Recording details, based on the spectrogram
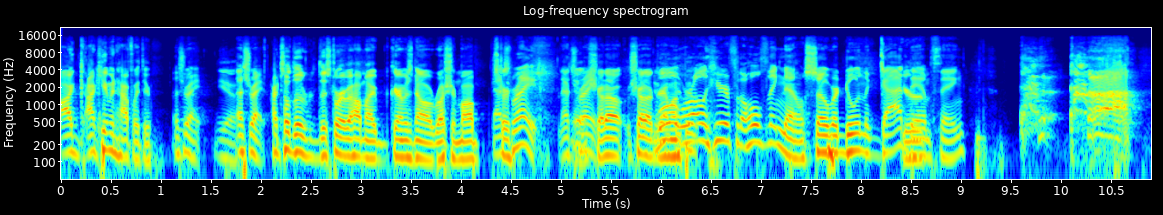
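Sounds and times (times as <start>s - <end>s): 
speech: 0.0s - 10.8s
harsh raspy coughs: 9.6s - 10.8s.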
